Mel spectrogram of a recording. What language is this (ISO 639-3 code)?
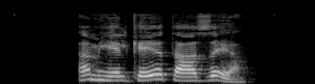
ckb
